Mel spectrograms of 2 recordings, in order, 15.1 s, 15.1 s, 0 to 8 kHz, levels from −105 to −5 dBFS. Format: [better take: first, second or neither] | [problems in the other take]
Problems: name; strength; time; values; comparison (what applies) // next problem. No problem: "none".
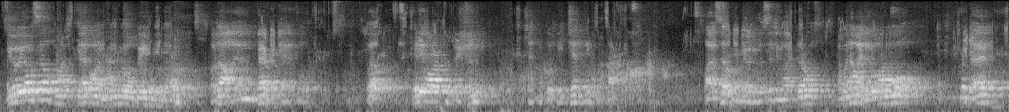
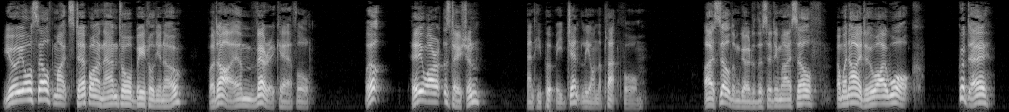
second | noise reduction (neural separator model SepFormer DNS4)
